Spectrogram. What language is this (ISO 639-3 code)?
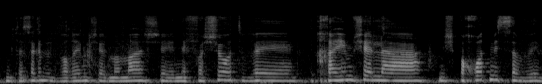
heb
